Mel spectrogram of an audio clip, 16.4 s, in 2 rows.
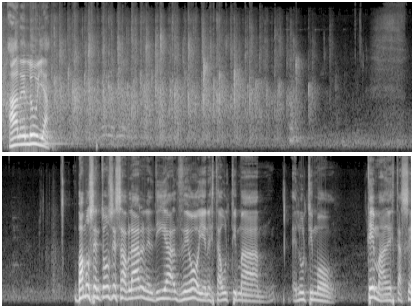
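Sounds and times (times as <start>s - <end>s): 
audience applause: 0.0s - 6.9s
speech: 0.1s - 1.1s, 9.7s - 14.9s, 15.5s - 16.3s.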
